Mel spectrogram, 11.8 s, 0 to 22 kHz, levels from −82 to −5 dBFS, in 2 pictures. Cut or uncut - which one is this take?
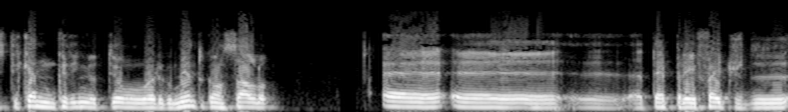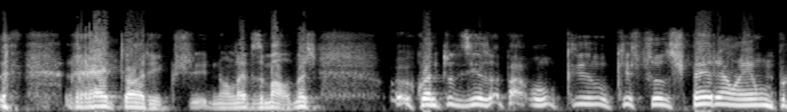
uncut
